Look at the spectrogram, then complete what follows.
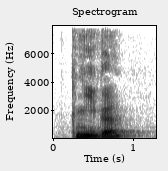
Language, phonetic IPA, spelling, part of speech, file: Russian, [ˈknʲiɡə], книга, noun, Ru-книга.ogg
- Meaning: book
